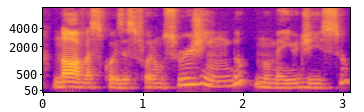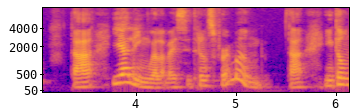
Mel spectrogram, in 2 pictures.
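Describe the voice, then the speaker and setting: Brazilian male teacher explaining a lesson. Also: mid-range voice. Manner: explanatory, frequent tag questions. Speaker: Portuguese teacher. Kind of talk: recorded class lesson.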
